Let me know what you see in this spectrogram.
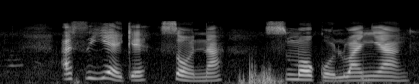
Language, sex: Xhosa, female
